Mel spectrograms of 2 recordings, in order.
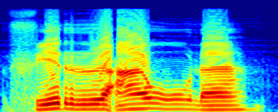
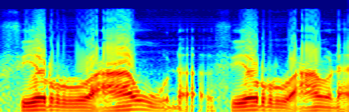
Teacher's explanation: ro sukun didahului dengan huruf kasrah maka dia dibaca dengan ro tarqi ro yang tipis tidak boleh ditebalkan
